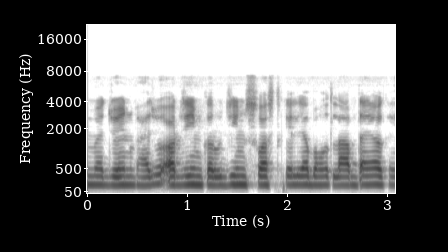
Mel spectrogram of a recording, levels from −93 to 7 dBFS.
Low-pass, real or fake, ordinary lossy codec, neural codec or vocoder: 7.2 kHz; real; none; none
